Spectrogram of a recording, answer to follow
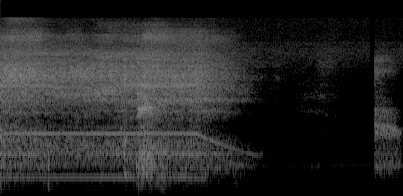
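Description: A small electric cooling fan in an RC car's electronics runs with a steady whir and high whine, then winds down, its pitch gliding lower as it fades out about two and a half seconds in.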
